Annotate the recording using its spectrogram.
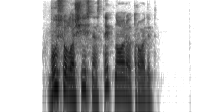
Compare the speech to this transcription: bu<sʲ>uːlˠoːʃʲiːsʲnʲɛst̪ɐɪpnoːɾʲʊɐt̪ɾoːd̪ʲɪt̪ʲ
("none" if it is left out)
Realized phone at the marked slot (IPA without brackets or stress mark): sʲ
